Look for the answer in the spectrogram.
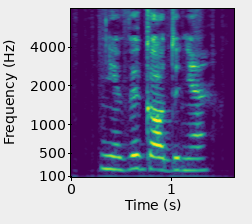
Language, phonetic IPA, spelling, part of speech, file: Polish, [ˌɲɛvɨˈɡɔdʲɲɛ], niewygodnie, adverb, Pl-niewygodnie.ogg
